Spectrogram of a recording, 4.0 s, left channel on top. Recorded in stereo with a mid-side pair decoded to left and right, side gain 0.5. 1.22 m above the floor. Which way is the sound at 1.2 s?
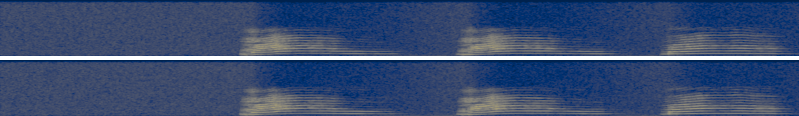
5° right.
